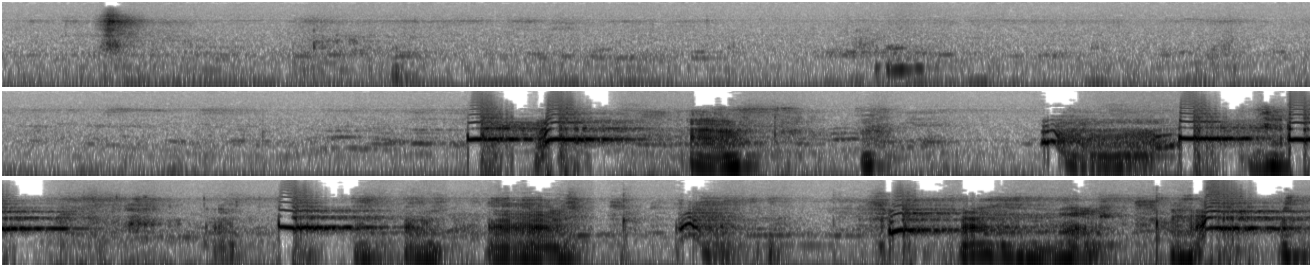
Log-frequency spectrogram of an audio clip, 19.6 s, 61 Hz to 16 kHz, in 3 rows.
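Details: Whippets Milo and Gino, recorded 5 February 2013, stay quiet for several seconds and then break into a run of sharp, repeated barks at an irregular, fast rhythm that continues to the end, with some mixed-in whimpering tones.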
